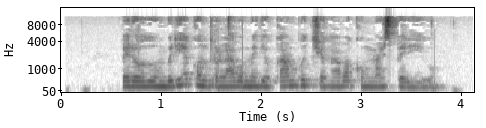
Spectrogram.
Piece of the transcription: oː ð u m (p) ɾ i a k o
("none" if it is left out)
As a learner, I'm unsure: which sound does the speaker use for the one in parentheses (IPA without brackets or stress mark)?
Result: b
